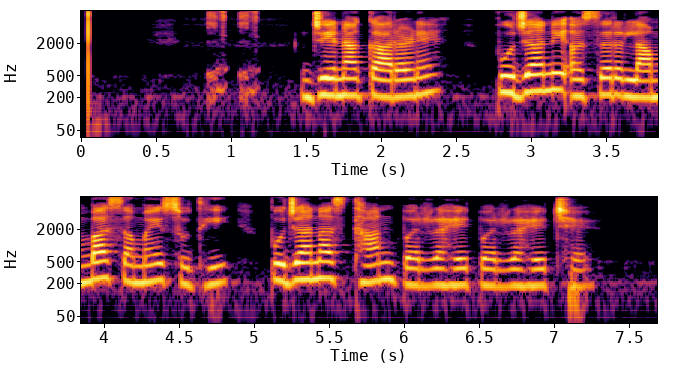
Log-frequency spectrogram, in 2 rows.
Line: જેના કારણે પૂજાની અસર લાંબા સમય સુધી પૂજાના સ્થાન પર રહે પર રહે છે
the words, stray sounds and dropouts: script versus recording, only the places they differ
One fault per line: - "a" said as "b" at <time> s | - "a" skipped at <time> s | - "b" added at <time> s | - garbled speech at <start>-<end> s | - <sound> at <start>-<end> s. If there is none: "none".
- laugh at 0.8-1.2 s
